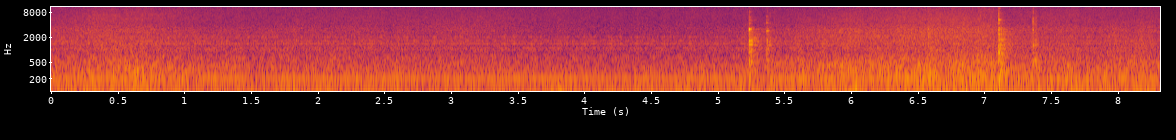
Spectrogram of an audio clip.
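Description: Steady electrical hum and hiss, with two sharp glassy clinks about five and seven seconds in, each followed by a lighter one, as laboratory glassware is set down and handled.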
